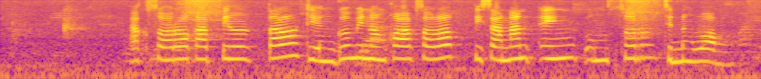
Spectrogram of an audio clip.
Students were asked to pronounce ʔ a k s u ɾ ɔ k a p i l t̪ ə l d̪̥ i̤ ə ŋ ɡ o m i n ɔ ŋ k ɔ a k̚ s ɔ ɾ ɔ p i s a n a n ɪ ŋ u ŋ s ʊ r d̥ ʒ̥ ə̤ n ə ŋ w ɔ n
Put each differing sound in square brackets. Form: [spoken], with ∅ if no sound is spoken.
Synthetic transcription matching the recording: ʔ a k s [ɔ] ɾ ɔ k a p i l t̪ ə l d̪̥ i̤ ə ŋ ɡ o m i n ɔ ŋ k ɔ a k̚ s ɔ ɾ ɔ p i s a n a n ɪ ŋ u ŋ s ʊ r d̥ ʒ̥ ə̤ n ə ŋ w ɔ [ŋ]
